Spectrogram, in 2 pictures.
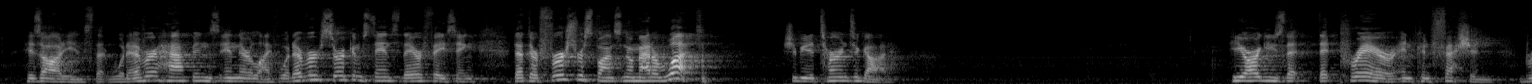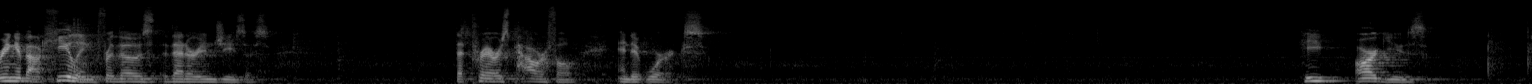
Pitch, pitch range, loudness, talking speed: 150 Hz, 130-170 Hz, -29 LUFS, 100 wpm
